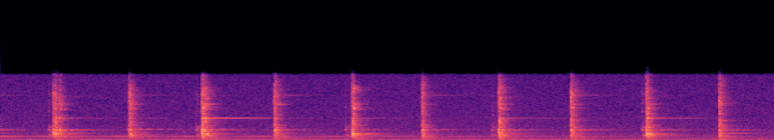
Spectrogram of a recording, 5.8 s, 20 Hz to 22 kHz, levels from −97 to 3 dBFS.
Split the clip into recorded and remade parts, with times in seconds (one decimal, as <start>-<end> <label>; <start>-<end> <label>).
0.0-5.8 recorded

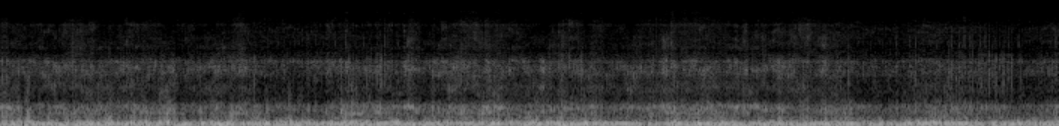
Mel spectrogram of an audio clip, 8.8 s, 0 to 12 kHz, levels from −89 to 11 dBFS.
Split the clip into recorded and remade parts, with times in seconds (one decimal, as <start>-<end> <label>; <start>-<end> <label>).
0.0-2.1 remade; 2.1-3.4 recorded; 3.4-7.0 remade; 7.0-8.8 recorded

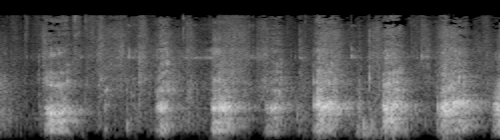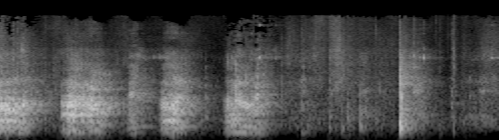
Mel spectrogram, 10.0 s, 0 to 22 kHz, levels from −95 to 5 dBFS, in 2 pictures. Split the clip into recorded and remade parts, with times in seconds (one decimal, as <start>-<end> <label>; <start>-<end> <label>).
0.0-2.0 recorded; 2.0-2.5 remade; 2.5-5.4 recorded; 5.4-7.0 remade; 7.0-8.2 recorded; 8.2-9.3 remade; 9.3-10.0 recorded

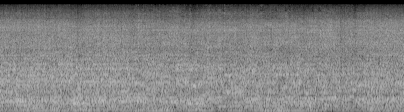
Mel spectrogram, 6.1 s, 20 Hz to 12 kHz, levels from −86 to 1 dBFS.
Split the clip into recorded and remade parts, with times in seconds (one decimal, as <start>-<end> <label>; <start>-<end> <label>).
0.0-2.0 recorded; 2.0-5.5 remade; 5.5-6.1 recorded

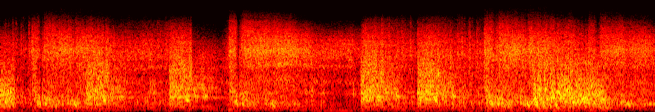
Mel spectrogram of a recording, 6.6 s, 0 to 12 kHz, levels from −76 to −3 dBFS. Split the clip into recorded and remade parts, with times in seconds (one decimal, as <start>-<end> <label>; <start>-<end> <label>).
0.0-1.1 recorded; 1.1-4.6 remade; 4.6-6.0 recorded; 6.0-6.6 remade

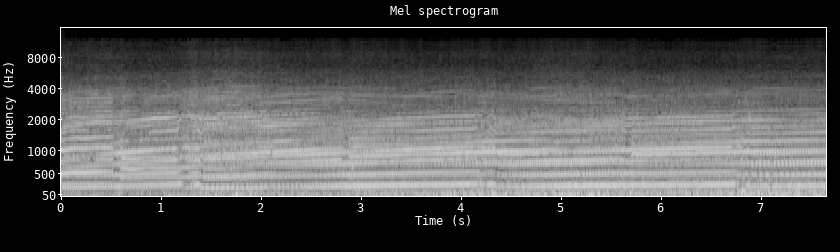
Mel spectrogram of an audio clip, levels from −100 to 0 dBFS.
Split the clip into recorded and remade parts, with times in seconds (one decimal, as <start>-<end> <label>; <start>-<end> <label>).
0.0-1.6 recorded; 1.6-2.1 remade; 2.1-5.2 recorded; 5.2-6.4 remade; 6.4-7.7 recorded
